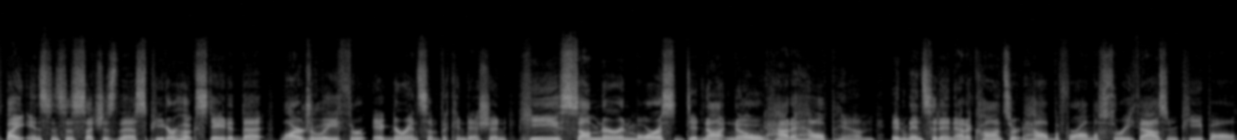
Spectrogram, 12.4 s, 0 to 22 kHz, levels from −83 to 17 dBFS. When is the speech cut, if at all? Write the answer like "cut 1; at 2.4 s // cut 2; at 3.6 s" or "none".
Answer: cut 1; at 7.6 s // cut 2; at 9.1 s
